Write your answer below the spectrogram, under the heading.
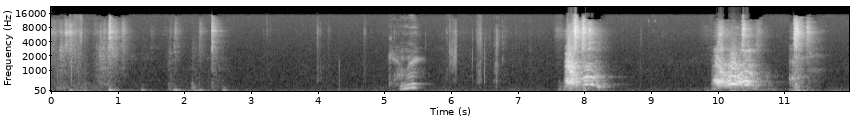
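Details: Siberian Husky indoors, afraid to come around a corner; a person calls it by name and laughs, then the dog gives a rising whine and two loud, harsh, broadband bark-like vocalizations a few seconds apart.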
